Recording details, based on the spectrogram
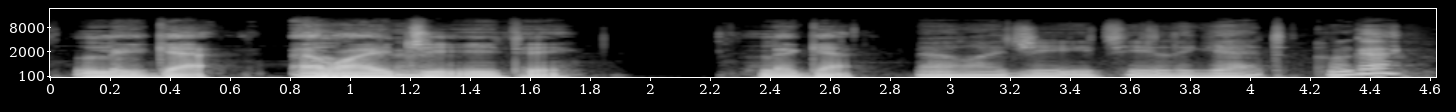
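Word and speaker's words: Liget: Leggett. How's that spelled? I don't know if I'm pronouncing it correctly, but you know the word legit? Like, that's legit, man. Yeah. Flip the I and the E. Leggett.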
